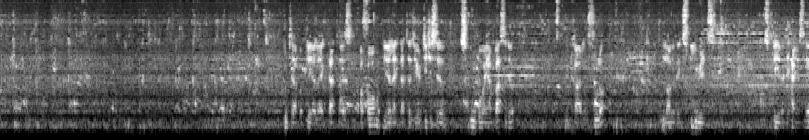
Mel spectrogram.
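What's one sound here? A large crowd murmurs and cheers in a stadium.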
